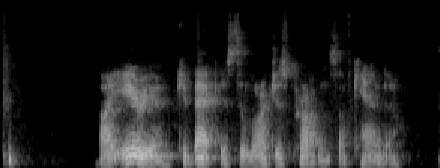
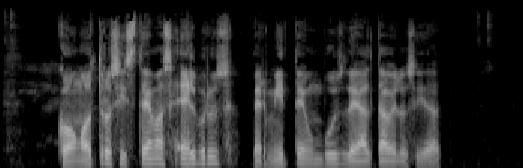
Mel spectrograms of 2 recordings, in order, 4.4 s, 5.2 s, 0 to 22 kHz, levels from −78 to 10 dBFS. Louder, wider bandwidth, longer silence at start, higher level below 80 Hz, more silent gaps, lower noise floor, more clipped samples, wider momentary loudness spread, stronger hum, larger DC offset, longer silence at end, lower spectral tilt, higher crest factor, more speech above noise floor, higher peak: about the same, -22 LUFS vs -20 LUFS; second, 14.5 kHz vs 16 kHz; about the same, 0.05 s vs 0.1 s; about the same, -62 dBFS vs -64 dBFS; neither; first, -73 dBFS vs -56 dBFS; neither; first, 17 LU vs 11 LU; neither; neither; second, 0.4 s vs 0.85 s; first, -5.5 dB/octave vs -2 dB/octave; about the same, 20 dB vs 22 dB; first, 52 dB vs 34 dB; about the same, -2 dBFS vs 0 dBFS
